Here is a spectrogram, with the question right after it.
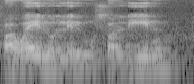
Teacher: Fawailul lil musallin, lam 2 dapan lun bertemu dengan lam pada musallin, hukumnya idgham bila unah, memasukkan bunyi tanwin ke dalam huruf lam tanpa dengung, ataupun lebih, iaitu pun juga disebut idgham kamil.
